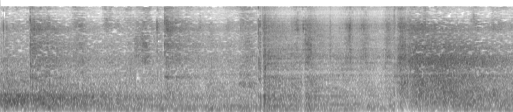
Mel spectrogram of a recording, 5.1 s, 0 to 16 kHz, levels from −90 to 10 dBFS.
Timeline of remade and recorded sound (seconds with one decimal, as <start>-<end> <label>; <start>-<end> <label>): 0.0-2.6 recorded; 2.6-4.1 remade; 4.1-5.1 recorded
